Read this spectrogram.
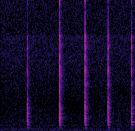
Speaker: you can hear that kind of clicking popping tapping sound you hear that versus this where there's nothing okay if your clarinet isn't closing all the way when you play this b it means that one of these keys isn't closing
